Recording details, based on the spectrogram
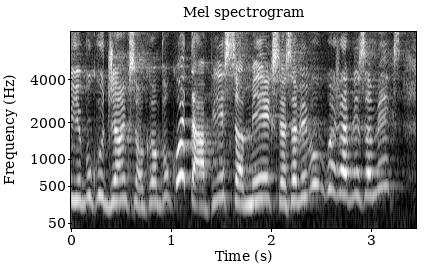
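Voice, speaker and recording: With noticeable background noise behind her, a woman speaks very fast in a high pitch with an energetic, playful tone and ordinary pitch variation. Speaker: stand-up comedian. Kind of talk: live stand-up comedy performance. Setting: live theatre audience.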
